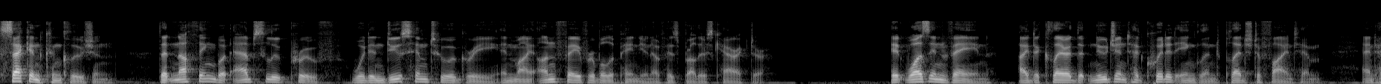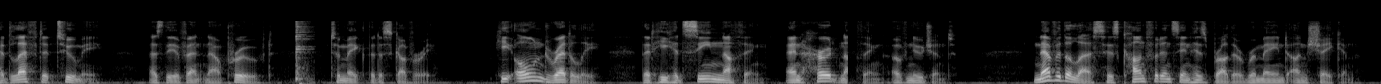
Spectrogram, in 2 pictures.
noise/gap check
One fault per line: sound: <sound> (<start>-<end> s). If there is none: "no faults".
sound: tap (16.8-17.0 s)
sound: dropout (22.3-22.4 s)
